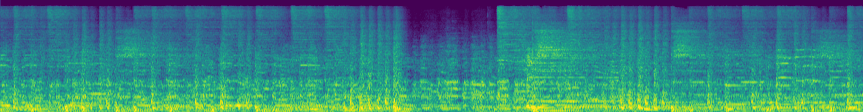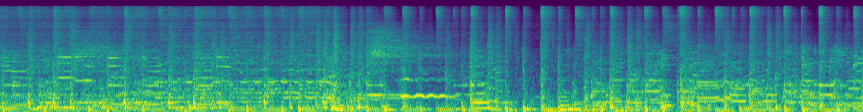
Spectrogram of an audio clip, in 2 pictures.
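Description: Live blues band playing an instrumental passage: a drum kit with cymbals and rimshots under guitar lines. The cymbals drop out for about a second, about five seconds in.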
